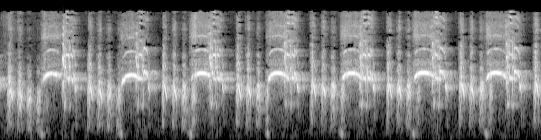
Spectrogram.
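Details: Group of wild Grey Francolins, locally called teetar, calling in grassland at Rahim Yar Khan: loud, ringing, arched whistled notes overlapping with chattering phrases, repeated steadily about every three-quarters of a second without pause.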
